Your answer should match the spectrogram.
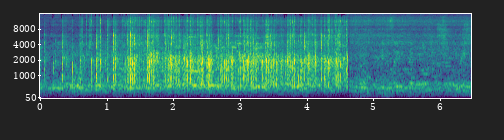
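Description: Crowd applauding: dense, irregular hand-clapping over people's voices, cut off abruptly about four and a half seconds in, after which only voices remain.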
